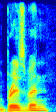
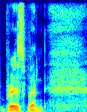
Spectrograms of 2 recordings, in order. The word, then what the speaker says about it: Brisbane: going he's going to Brisbane and it's not Brisbane Americans say Brisbane but um that's when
